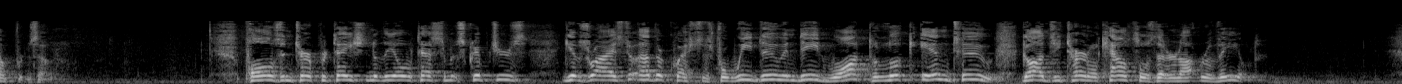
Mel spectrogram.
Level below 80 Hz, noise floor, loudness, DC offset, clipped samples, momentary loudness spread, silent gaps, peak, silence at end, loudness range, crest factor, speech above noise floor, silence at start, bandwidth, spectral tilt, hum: -60 dBFS; -52 dBFS; -24 LUFS; under 0.1%; under 0.1%; 10 LU; none; -4 dBFS; 0 s; 3 LU; 20 dB; 28 dB; 0 s; 8 kHz; -5 dB/octave; none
